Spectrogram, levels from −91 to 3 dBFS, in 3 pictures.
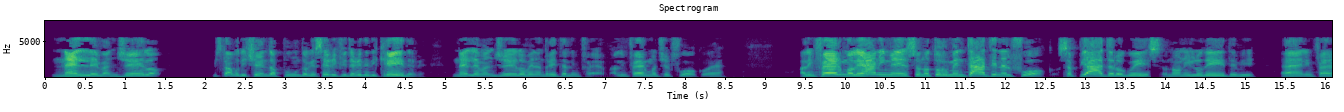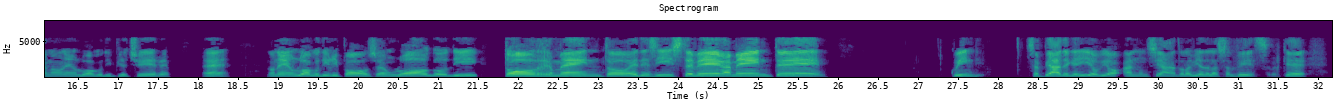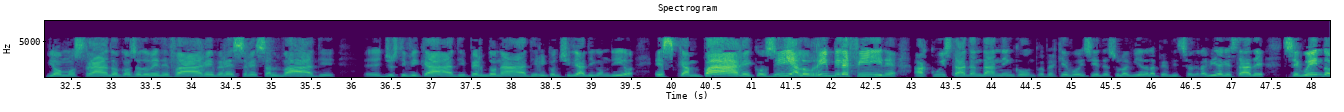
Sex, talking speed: male, 130 wpm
